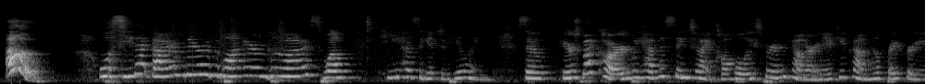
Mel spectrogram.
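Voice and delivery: high mimicked sales pitch; eager evangelist friend. Friend invites cashier to healing meeting, high and eager.

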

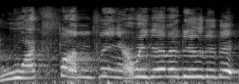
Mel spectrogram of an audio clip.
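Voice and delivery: put-on high squealing little-girl shout; excited little girl. Daughter waking dad early, imitated as a high excited shout. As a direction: shout it like an eager kid bouncing on the bed.

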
